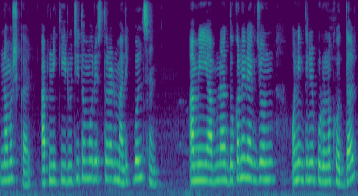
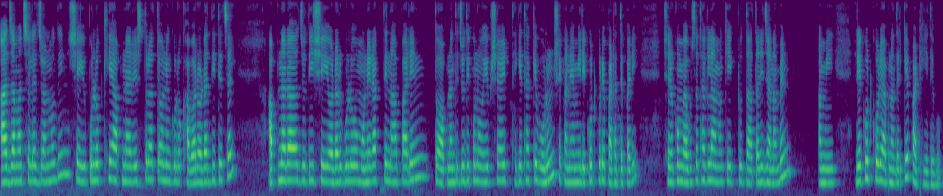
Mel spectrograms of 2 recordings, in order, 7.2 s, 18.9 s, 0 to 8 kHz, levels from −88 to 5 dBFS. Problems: none marked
